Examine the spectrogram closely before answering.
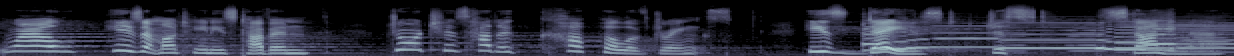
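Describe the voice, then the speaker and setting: A teenage girl playing a calm heavenly boss in a radio drama, measured and explanatory, in long reverb. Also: sits high, faint music behind, exaggerated voice. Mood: grave, calm. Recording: long hall reverb, soft chimes.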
